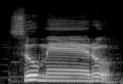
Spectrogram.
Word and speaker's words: Sumeru: So when you say the word, don't drag the su too much. Drag the meru as Sumeru.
